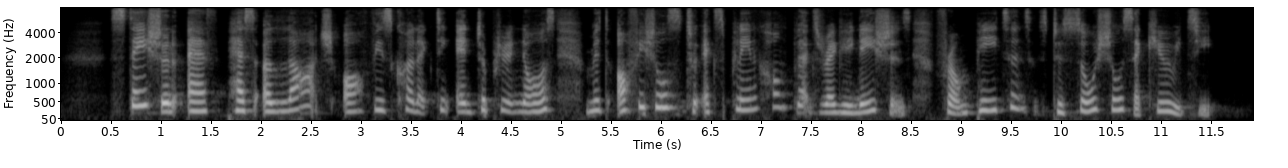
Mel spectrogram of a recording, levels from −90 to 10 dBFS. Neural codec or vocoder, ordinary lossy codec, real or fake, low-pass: codec, 16 kHz, 0.5 kbps, X-Codec, HuBERT features, trained on LibriSpeech; none; fake; none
